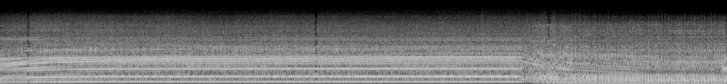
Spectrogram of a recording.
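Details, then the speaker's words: Poulan Pro 25cc 210 mph gas leaf blower (BVM210VS/SM210VS) after a carburetor replacement, running in snowy weather. Strong, steady full-throttle scream, then a clean drop back toward idle with no stumble; the top and bottom end sound good, so no adjustment is needed. "Top end sounds good, bottom end sounds good, so I'm not going to do any adjustments."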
